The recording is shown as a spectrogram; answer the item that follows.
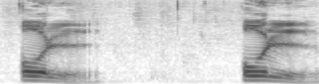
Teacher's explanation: Tidak dengan menghembuskan angin, ya. Tidak dengan menghembuskan angin. Jadi murni qul.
